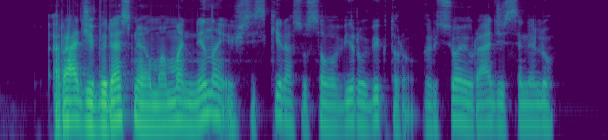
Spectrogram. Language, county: Lithuanian, Telšiai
